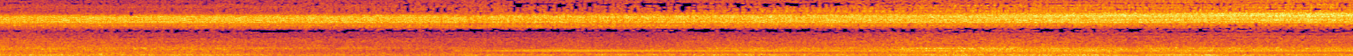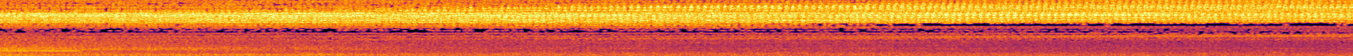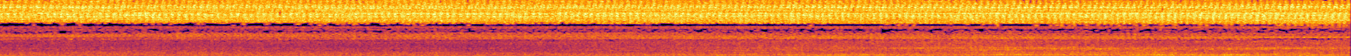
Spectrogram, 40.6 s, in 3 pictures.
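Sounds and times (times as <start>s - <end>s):
cicadas buzzing: 0.0s - 40.5s
faint thin whistle-like tone: 4.4s - 14.9s.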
